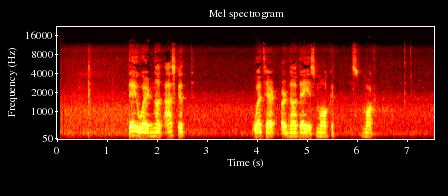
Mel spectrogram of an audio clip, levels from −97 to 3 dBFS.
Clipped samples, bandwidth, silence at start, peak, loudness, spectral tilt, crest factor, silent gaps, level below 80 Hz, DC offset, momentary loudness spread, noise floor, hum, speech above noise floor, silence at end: under 0.1%; 10.5 kHz; 0.6 s; 0 dBFS; -15 LUFS; -5 dB/octave; 16 dB; none; -62 dBFS; under 0.1%; 22 LU; -46 dBFS; none; 32 dB; 1.2 s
